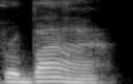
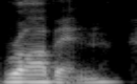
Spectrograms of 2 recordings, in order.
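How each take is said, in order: First: The name is given a French pronunciation. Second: The name is given an English pronunciation. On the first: The speaker calls it right. "this is pronounced Robin" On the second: The speaker calls it wrong. "not Robin"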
